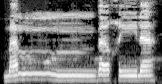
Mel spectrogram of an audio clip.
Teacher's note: ন সাউন্ডটাকে ম সাউন্ডে পরিবর্তন করতে হবে। আমরা পড়ব মাম, আবার আবার এখানে গুন্নাও করতে হবে, একটু দেরি করতে হবে। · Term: ইকলাব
